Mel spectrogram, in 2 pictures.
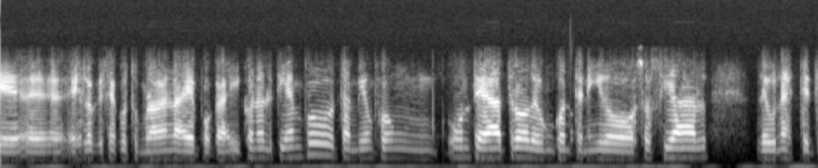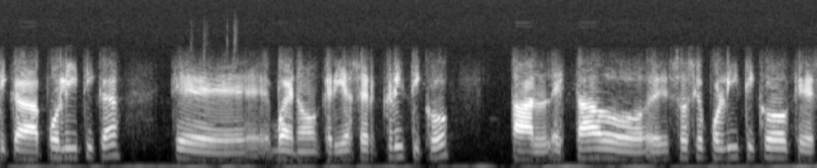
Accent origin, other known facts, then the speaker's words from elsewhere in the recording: Asunción, Paraguay; also born or lived in Argentina; Yo me crié en Asunción, la capital del Paraguay, de una familia de origen modesto, ¿verdad?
